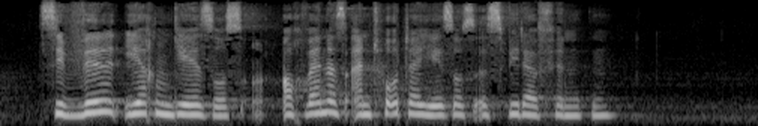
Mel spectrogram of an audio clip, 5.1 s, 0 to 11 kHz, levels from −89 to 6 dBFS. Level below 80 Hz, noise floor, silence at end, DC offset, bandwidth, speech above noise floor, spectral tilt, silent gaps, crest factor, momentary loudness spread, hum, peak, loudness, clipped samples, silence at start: -76 dBFS; -67 dBFS; 0.95 s; under 0.1%; 11 kHz; 38 dB; -3 dB/octave; none; 16 dB; 9 LU; none; -14 dBFS; -29 LUFS; under 0.1%; 0.25 s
